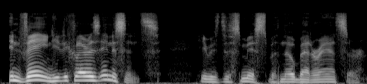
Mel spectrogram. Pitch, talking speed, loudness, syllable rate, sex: 140 Hz, 210 wpm, -20 LUFS, 6.5 syllables/s, male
